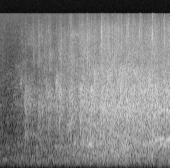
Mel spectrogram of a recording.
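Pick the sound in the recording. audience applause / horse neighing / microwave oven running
audience applause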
